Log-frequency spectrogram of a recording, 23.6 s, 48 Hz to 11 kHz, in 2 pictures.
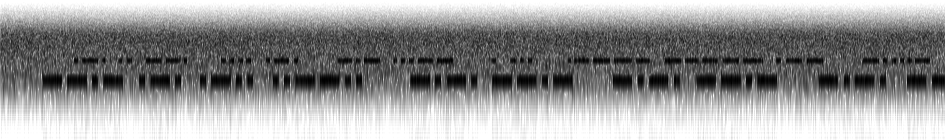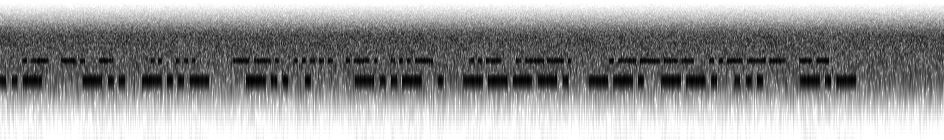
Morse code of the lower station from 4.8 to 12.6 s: CQ CQ CQ

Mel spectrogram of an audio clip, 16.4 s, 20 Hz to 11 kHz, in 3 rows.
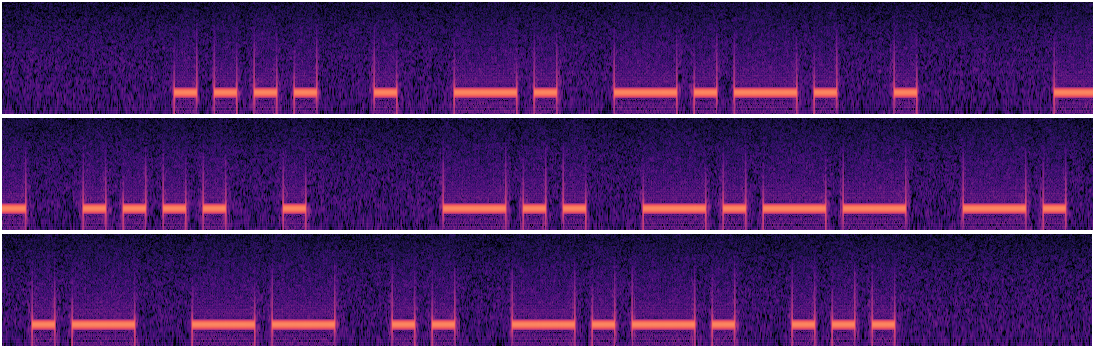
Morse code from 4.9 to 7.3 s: THE

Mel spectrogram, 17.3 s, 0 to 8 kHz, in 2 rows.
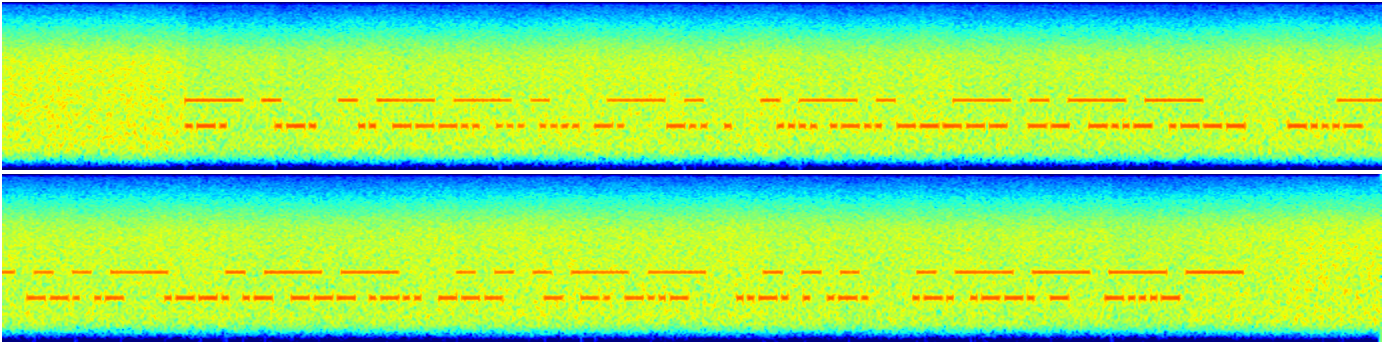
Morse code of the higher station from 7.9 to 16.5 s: XW3S1

